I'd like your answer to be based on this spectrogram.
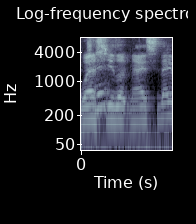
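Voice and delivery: ordinary talk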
